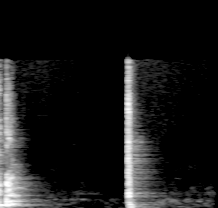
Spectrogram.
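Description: A spoken word trailing off, then silence broken once by a single short, sharp click.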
